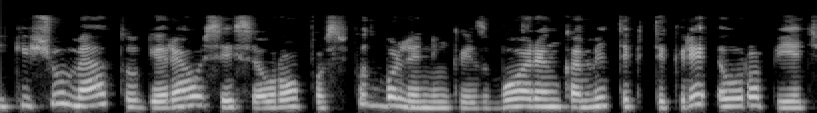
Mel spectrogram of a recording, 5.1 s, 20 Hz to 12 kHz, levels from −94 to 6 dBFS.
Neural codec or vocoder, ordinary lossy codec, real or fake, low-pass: none; MP3, 64 kbps; real; 7.2 kHz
